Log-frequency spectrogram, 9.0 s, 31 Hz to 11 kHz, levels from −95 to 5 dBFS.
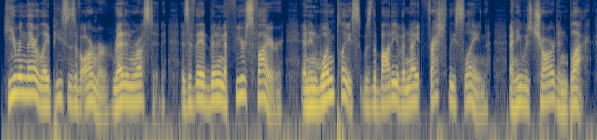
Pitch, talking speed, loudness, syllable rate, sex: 150 Hz, 250 wpm, -18 LUFS, 6.1 syllables/s, male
